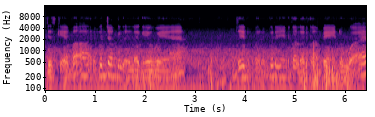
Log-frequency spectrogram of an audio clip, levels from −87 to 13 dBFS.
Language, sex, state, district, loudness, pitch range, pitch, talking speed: Hindi, female, Punjab, Pathankot, -21 LUFS, 95-130 Hz, 100 Hz, 130 wpm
